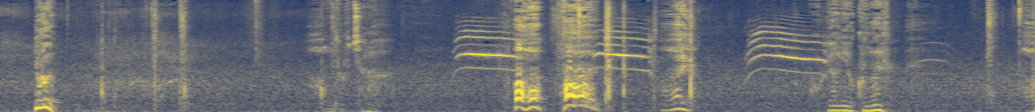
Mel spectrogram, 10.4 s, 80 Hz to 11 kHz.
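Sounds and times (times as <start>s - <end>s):
speech: 0.4s - 0.6s, 5.2s - 6.1s, 6.7s - 7.0s, 8.3s - 9.0s
cat meowing: 4.5s - 6.8s, 7.4s - 8.4s, 9.1s - 9.6s.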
